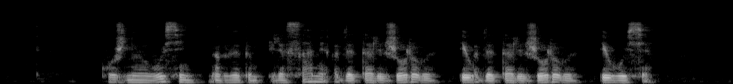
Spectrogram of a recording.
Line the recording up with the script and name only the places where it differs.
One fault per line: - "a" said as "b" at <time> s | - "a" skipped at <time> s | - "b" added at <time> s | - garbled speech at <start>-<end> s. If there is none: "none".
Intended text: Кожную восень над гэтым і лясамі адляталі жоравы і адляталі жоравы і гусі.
none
